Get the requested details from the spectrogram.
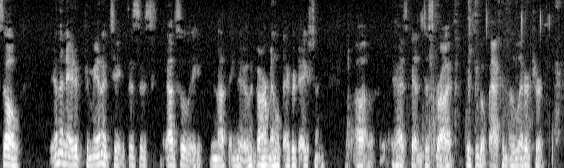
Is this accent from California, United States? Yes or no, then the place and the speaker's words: yes; San Joaquin Valley, California, United States; Well, I'm in my 79th year now, and I grew up in the San Joaquin Valley in the foothills of Sierras.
